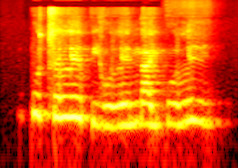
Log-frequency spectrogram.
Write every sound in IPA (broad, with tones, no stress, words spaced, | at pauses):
pu˥˧t͡sə˦ le˥˧pju˨˩ le˧n̪a˧jpu˧ li˥˧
